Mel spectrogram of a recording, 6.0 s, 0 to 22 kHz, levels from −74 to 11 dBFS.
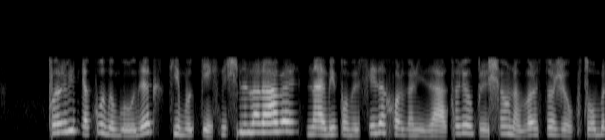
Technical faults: LPC-10 vocoder

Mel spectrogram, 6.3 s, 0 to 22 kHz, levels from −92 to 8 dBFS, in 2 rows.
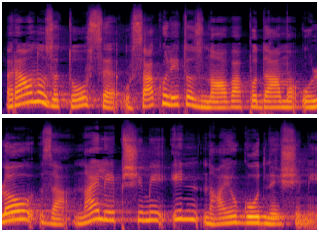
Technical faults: none

